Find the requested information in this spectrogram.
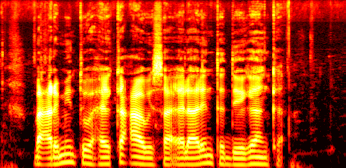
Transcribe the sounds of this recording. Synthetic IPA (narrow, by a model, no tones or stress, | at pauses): bɑħɾɪmɪːnt̪ʰʊwɑħɑjkʰɐʕɑːwɪsa̰ːʔɪ̰laːlɪnt̪ʰɐd̪ɛːɣaːŋkʰɐ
